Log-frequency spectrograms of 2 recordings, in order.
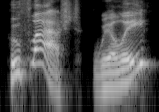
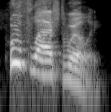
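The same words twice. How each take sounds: First: There is a pause after flashed. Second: It runs on without any pause.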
